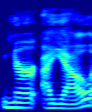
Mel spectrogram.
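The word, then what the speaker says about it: Nir Eyal: there's a great author Nur ayal I think is how you I don't know if that probably totally butchered his name n-i-r-e-y-a-l but he's written a couple great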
